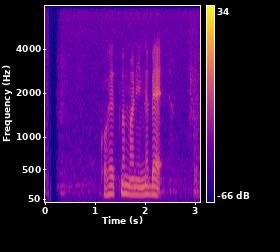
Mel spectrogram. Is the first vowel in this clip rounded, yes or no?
yes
